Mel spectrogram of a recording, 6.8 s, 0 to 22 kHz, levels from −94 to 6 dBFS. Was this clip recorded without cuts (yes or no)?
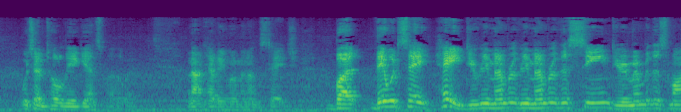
no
